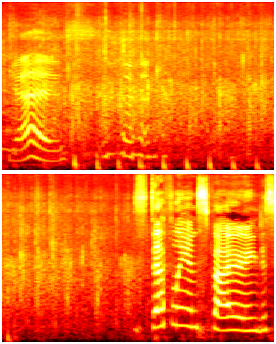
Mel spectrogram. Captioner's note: crowd clapping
